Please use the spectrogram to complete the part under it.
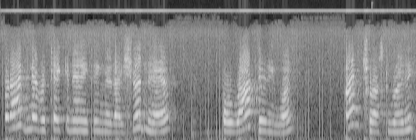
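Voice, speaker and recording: An earnest American schoolboy played by a young actor in a 1950s instructional film. The voice is high and plainspoken, on a noisy vintage soundtrack. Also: animated, unhurried. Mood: indignant. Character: earnest young schoolboy questioning his father.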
